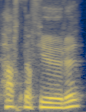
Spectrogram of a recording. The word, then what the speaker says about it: Hafnarfjörður: I'm telling you, my pronunciation, lads, over the last 2 weeks, I've been working on it, and I'm not going to go with HF, I'm going with Hafnarfjörður.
